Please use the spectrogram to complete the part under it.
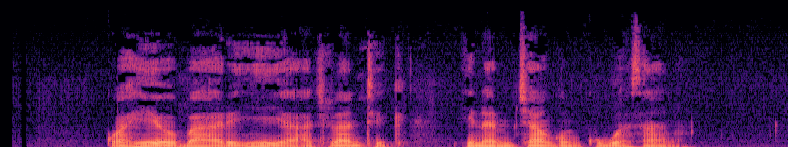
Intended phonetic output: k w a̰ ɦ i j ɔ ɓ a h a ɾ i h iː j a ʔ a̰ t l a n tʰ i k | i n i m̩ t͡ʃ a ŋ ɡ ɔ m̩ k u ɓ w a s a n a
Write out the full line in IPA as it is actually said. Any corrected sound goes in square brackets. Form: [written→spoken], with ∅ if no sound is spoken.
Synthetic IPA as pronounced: k w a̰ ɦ i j ɔ ɓ a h a ɾ i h iː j a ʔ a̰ t l a n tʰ i k | i n [i→a] m̩ t͡ʃ a ŋ ɡ ɔ m̩ k u ɓ w a s a n a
